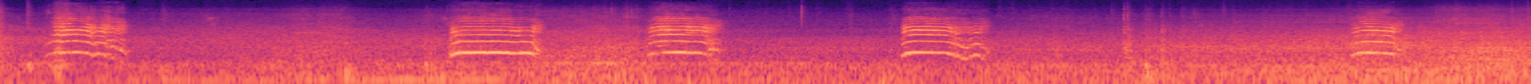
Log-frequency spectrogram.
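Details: A male goat with a cutesy voice that does not suit his appearance gives five high, quavering bleats, each under a second long, spaced about two to four seconds apart, over a low steady background hum.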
